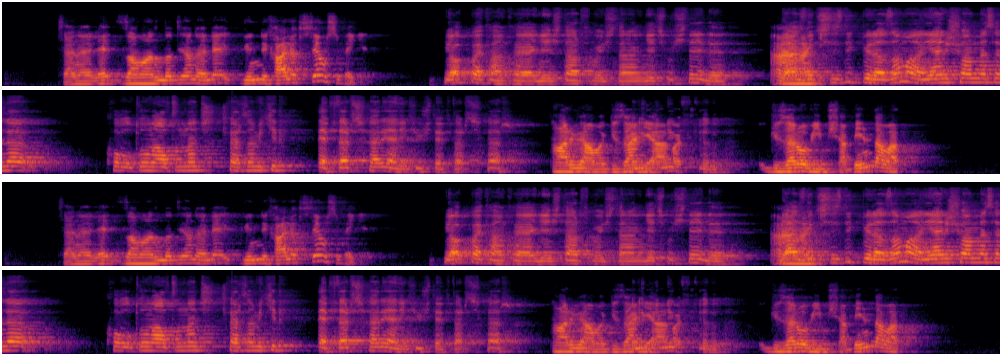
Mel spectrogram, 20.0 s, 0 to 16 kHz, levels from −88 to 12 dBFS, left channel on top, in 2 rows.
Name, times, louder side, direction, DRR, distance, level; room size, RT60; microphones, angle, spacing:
voice 1, 0.6-3.6 7.7-8.2 15.5-16.8 17.5-18.9, left 3 dB, 30° left, 14 dB, 1.0 m, -22 dB
voice 2, 4.4-7.3 7.8-10.5 11.0-12.8 13.1-15.1 16.2-17.2, equal, 5° right, 4 dB, 3.1 m, -24 dB
29.0 x 17.0 x 9.2 m, 0.72 s
head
